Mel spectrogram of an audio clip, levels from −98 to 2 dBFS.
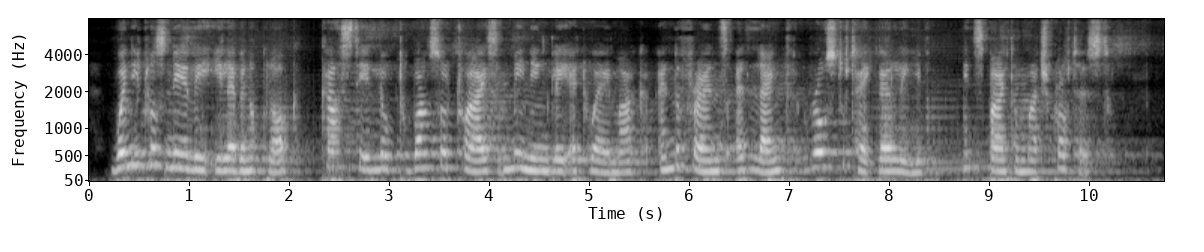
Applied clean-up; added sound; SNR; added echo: neural separator model SepFormer DNS4.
